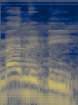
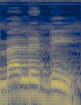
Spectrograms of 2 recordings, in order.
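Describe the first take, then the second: The two takes are said the same way.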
